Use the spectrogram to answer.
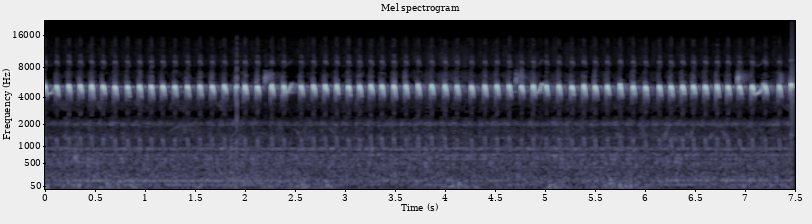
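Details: Green-tailed sunbird giving a rapid run of high, thin, evenly pitched chips, about five per second throughout, over a faint steady buzz in the background.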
